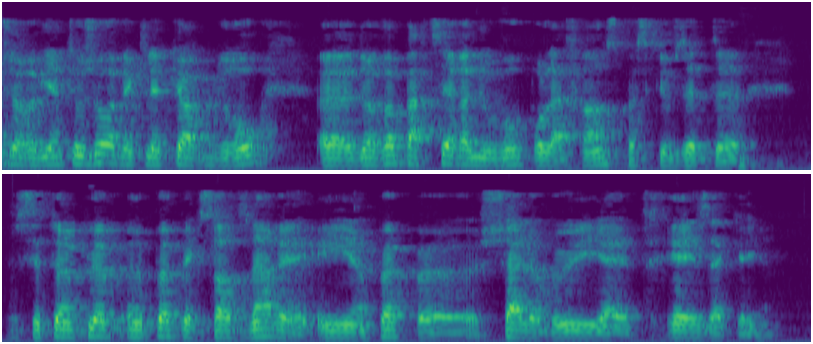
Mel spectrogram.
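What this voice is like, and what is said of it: Speaks with a distinct accent. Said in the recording (French): “j'adore l'accent ... Elle adore votre accent.”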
